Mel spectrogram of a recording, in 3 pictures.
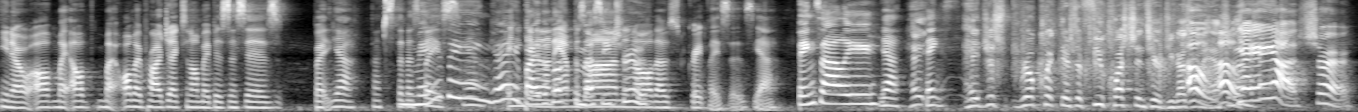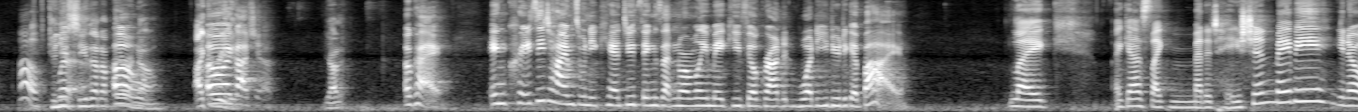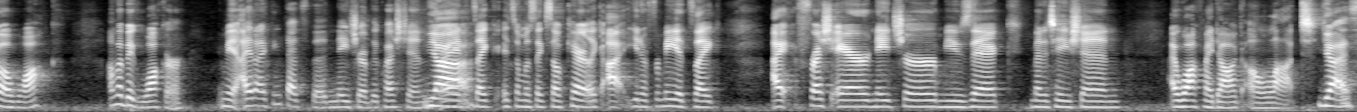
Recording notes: at a live Future Proof event in Huntington Beach, California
